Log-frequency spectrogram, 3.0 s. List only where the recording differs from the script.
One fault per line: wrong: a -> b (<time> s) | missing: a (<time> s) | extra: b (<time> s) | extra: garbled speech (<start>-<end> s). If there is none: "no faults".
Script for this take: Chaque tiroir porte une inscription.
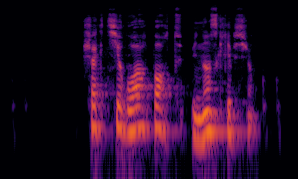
no faults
